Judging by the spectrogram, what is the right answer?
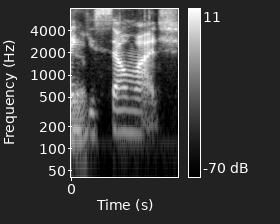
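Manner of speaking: sarcastic tone. Thanking someone in a sarcastic tone. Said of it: "that sounded sarcastic".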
